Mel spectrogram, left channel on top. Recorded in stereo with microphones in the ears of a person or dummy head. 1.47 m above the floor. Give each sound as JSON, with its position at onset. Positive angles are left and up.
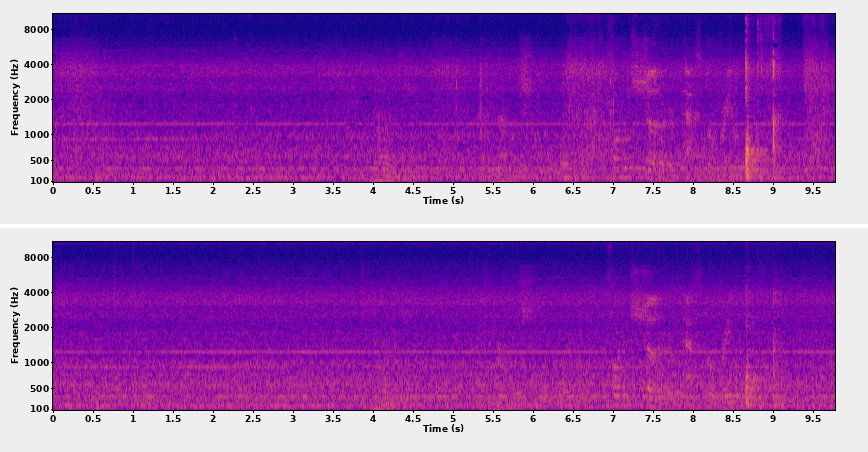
{"t": 4.0, "sound": "a man speaking", "side_deg": -45, "distance_m": 5.0}
{"t": 6.9, "sound": "a man speaking", "side_deg": -40, "distance_m": 1.9}
{"t": 8.7, "sound": "dripping", "side_deg": 45, "distance_m": 0.7}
